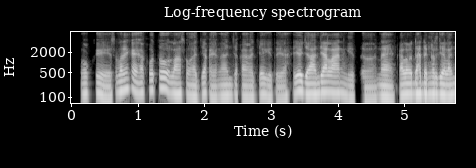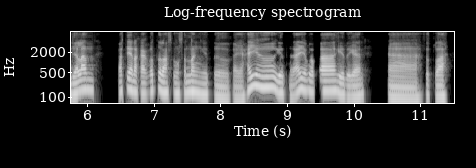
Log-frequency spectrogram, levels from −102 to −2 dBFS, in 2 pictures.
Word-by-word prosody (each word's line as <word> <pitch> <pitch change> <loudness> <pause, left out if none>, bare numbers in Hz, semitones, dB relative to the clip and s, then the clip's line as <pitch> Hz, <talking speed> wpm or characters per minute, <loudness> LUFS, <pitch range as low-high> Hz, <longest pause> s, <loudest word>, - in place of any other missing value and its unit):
Oke, 125 +1 -4 0.2
sebena 140 +9 0
rnya 175 - -2
kayak 140 -4 +1
aku 155 - -1
tuh 185 -1 +2
langsung 125 -1 0
aja 105 +5 -3
kayak 105 -2 -3
ngajak 115 +1 -3 0.2
aja 105 +4 -7
gitu 100 -2 -7
ya - - -3
"Ayo 140 +4 +3
jalan-jalan," 135 +2 +4
gitu. 105 -2 -7 0.3
Nah, 105 -2 +2
kalau 120 +1 +3
udah 125 - +3
denger 125 0 +2
jalan-jalan 125 +8 +3 0.4
pasti 145 +5 -1
anak 145 -4 +1
aku 130 +3 0
tuh 165 - +2
langsung 135 -1 0
seneng 140 +3 0
gitu 120 -2 -7 0.2
kayak, 100 0 -4
"Hayo 195 0 +3
gitu, 130 -5 -4
hayo 165 +2 +2
papa," 150 +1 +3
gitu, 120 -5 0
kan. 110 +1 +1 0.4
Nah, 95 -2 -1
setelah 110 -2 0
125 Hz, 195 wpm, -24 LUFS, 110-145 Hz, 0.4 s, jalan-jalan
